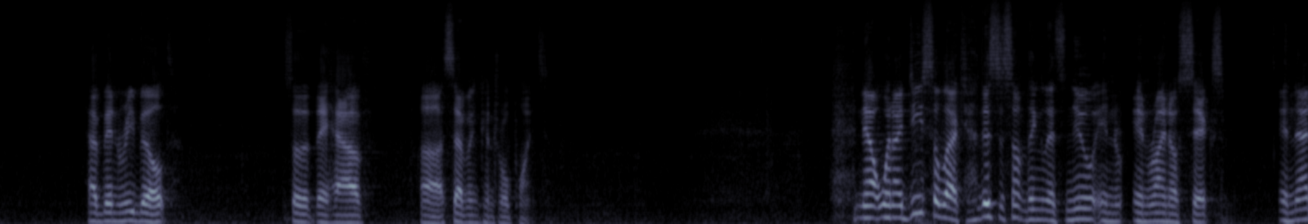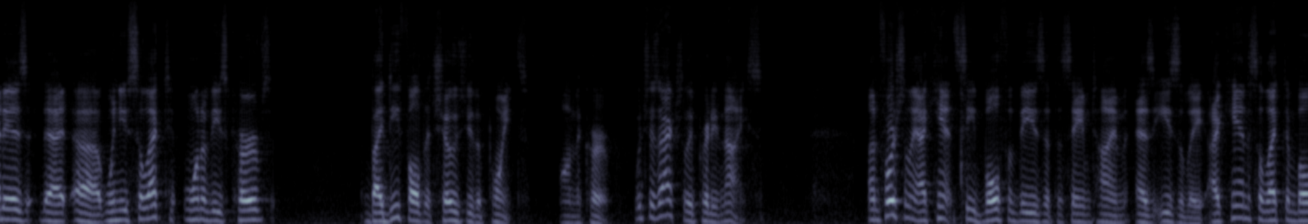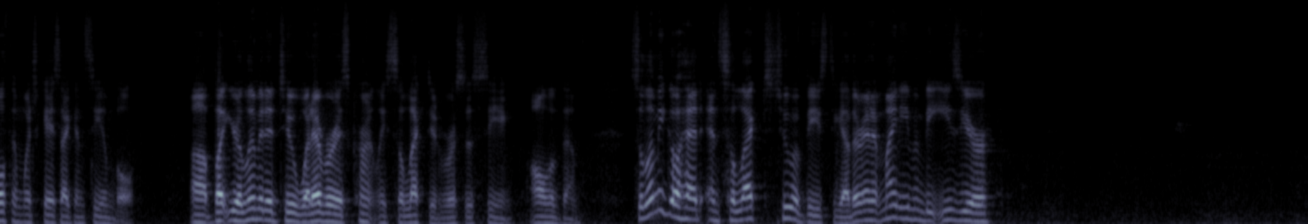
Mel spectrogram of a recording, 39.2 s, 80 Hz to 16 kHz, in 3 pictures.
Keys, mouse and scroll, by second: 1.4 click, 1.4 click, 2.1 click, 7.8 click, 9.9 click, 14.7 click, 15.8 click, 22.1 click, 23.7 click, 25.4 shift+click, 27.8 click, 28.9 click, 29.8 click, 32.2 click, 34.2 click, 35.8 click, 36.0 click, 37.2 click, 37.5-38.0 scroll, 38.1-39.2 scroll.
